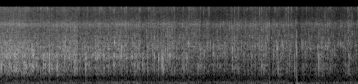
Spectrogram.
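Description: Mustard seeds, urad dal and crushed skin-on garlic cloves fry in hot oil for potato rice, giving a close, steady, bright sizzle that continues without a break and with no talk.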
